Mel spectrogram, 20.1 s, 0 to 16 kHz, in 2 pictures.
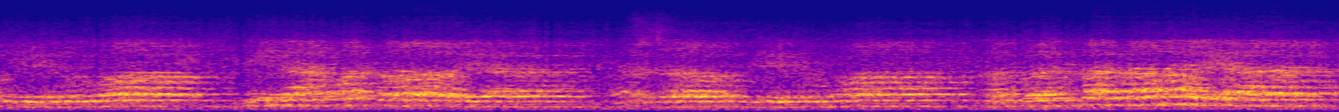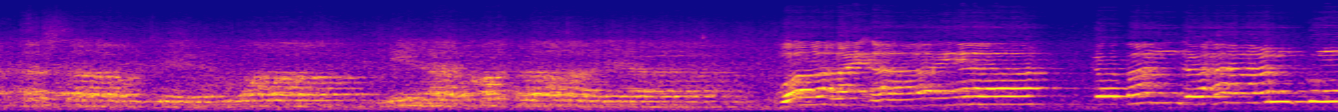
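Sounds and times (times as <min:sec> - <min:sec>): man chanting a prayer through a microphone: 0:15.8 - 0:20.0.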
